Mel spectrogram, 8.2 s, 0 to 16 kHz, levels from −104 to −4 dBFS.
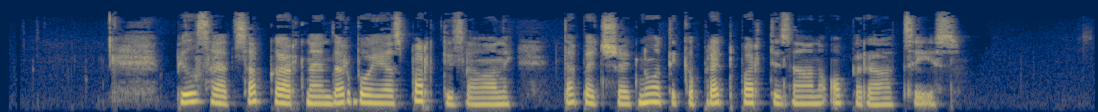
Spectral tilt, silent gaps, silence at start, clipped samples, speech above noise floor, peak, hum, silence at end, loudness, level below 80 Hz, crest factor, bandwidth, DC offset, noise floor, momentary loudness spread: -4 dB/octave; none; 0.85 s; under 0.1%; 50 dB; -10 dBFS; none; 1.05 s; -28 LUFS; -74 dBFS; 20 dB; 11.5 kHz; under 0.1%; -77 dBFS; 10 LU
